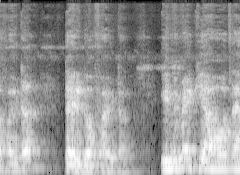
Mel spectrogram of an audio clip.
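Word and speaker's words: Pteridophyta: जिसे बोलते है टेरिडोफाइटा टेरिडोफाइटा में प हमारा होता है साइलेंट होता है इसे बोलेंगे टेरिडोफाइटा अ टे सॉरी टे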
